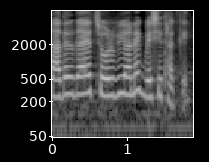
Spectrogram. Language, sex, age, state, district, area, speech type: Bengali, female, 18-30, West Bengal, Uttar Dinajpur, urban, spontaneous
